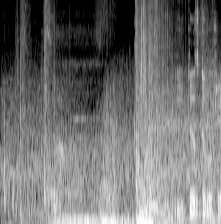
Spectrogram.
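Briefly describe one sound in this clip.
A heavy creature slams down with a loud thud.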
